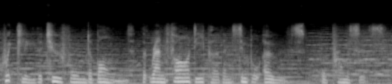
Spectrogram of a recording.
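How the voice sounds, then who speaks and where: A fairly high-pitched man delivers scripted fantasy narration in a dramatic storyteller's manner. Music plays clearly behind his slightly muffled voice. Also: fairly even intonation, a little slow. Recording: muffled game audio under music.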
